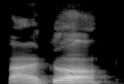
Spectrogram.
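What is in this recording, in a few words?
"baise", Mandarin Chinese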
